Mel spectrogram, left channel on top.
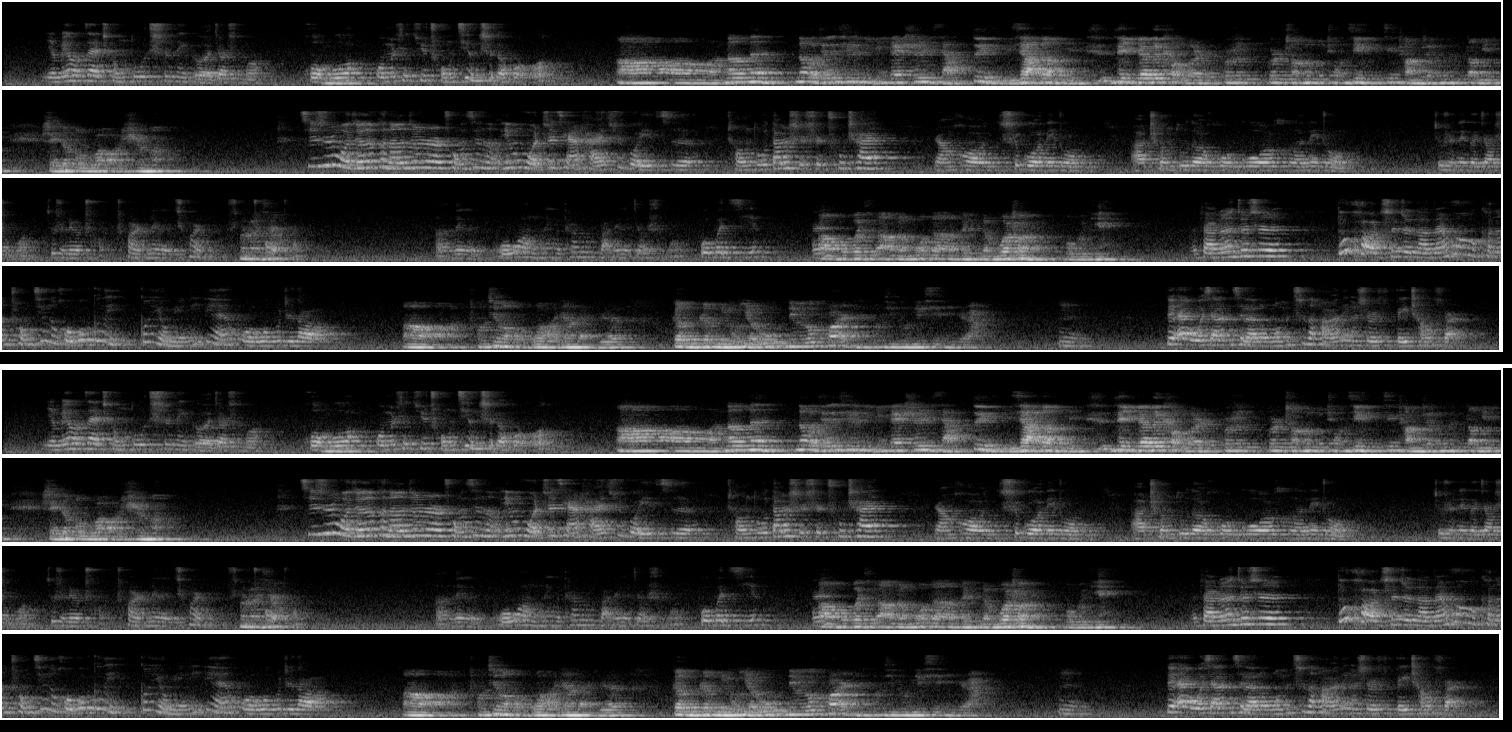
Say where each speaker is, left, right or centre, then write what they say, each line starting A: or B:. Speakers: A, on the left; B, on the left.
A: 也没有在成都吃那个叫什么火锅，
B: 我我
A: 我们是去重庆吃的火锅。
B: 哦，那那那，我觉得其实你们应该吃一下，对比一下到底 <laughs> 哪边儿的口味儿，不是不是成都和重庆经常争，这到底谁的火锅好吃吗？
A: 其实我觉得可能就是重庆的，因为我之前还去过一次成都，当时是出差，然后吃过那种啊、成都的火锅和那种就是那个叫什么，就是那个串串那个串一串儿一串儿，
B: 串串香
A: 嗯、那个我忘了那个他们把那个叫什么钵钵鸡，哎，
B: 啊，钵钵鸡啊，冷锅呃，对，冷锅串串，钵钵鸡
A: 反正就是都好吃着呢。然后可能重庆的火锅更更有名一点，我我不知道了。
B: 啊，重庆的火锅好像感觉更更牛油牛油块儿那些东西更明显一点儿
A: 嗯，对，哎，我想起来了，我们吃的好像那个是肥肠粉儿。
